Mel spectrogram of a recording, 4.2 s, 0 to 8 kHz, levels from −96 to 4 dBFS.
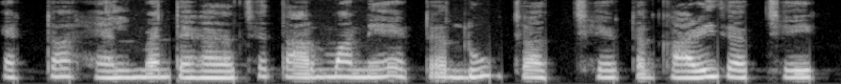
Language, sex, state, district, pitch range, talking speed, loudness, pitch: Bengali, female, Tripura, West Tripura, 245-265 Hz, 170 wpm, -15 LUFS, 255 Hz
